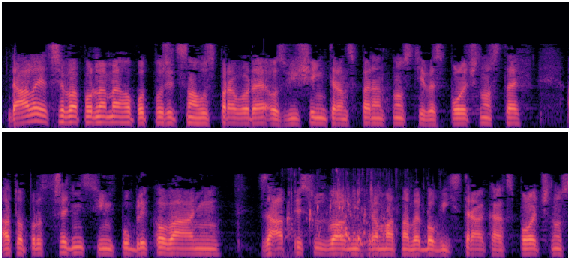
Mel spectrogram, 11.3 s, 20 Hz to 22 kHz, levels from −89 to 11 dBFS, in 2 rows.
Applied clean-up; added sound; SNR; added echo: neural mask model RNNoise.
